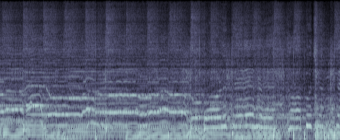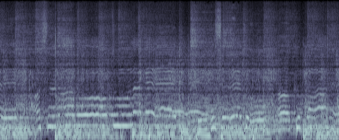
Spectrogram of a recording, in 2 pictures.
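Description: Live rock band playing a slow ballad: drums, bass and electric guitars, with a wavering melody line carried over them.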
